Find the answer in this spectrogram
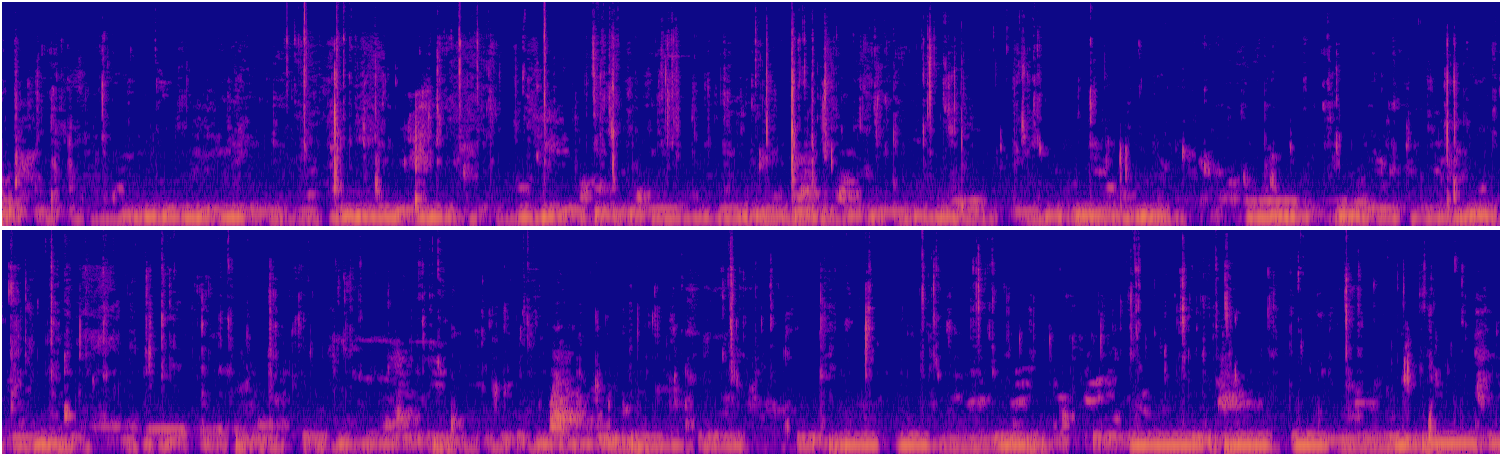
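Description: Two people chewing and smacking their lips as they eat luchi with aloo dum by hand, with many short wet clicks and smacks throughout.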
